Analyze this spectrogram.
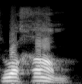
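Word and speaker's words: רחם: is a translation of a Hebrew word that is pronounced racham, which might not ring a bell, but it's the word that is sometimes also translated compassion.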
